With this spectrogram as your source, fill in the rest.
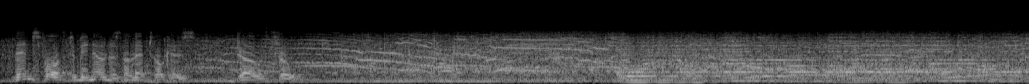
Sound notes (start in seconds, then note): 3.2 people cheering; 7.0 triumphant music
